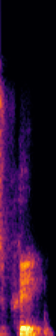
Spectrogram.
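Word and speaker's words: פ: is no dagesh or dot then it is fail it gives a sound in phone uh ph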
